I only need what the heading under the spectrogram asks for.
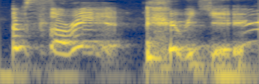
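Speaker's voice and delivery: very high, tearful squeak; crying girl. Acted. Crying girl questioning strangers at her table, tearful. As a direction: squeak it out as a mock-weepy girl. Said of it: "the crying girl".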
